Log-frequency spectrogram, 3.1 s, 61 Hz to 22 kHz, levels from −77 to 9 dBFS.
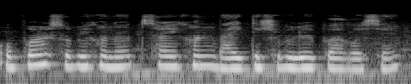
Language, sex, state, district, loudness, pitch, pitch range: Assamese, female, Assam, Kamrup Metropolitan, -13 LUFS, 205 Hz, 195-215 Hz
